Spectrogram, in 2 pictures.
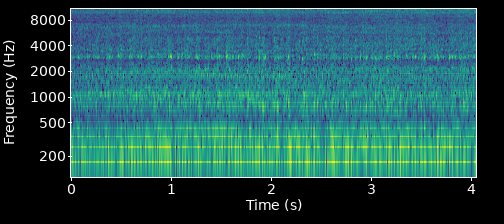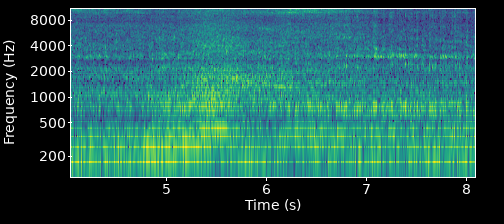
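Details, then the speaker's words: Cold LuAZ just started after an overnight no-start and water crossing; uneven low petrol idle with a brief rev, firing irregular, owner suspects electrical misfires rather than hydrolock, expecting it to smooth out at operating temperature. "Просто по электрике пропуски есть. Цилиндры ровно работают все, его не колбасит."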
